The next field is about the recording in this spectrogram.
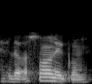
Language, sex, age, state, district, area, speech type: Kashmiri, male, 18-30, Jammu and Kashmir, Baramulla, rural, conversation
